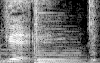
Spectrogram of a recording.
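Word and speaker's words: 개: The Korean term for dog is ge. Again, it's ge. This is composed of just one syllable.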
